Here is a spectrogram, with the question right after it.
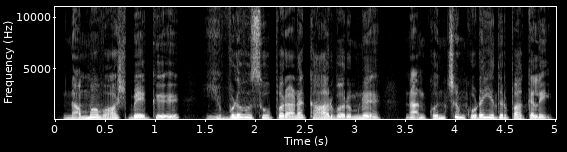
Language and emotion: Tamil, surprised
